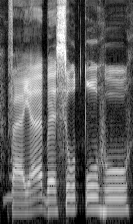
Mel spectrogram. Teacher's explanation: Sunya tipis, to nya tebal.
